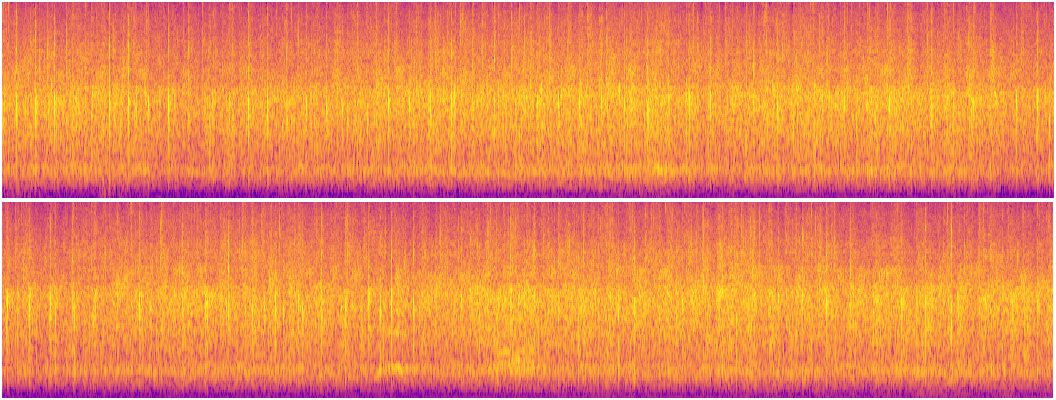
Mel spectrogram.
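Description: A large audience giving a standing ovation: many people clapping together, sustained and without a pause.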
